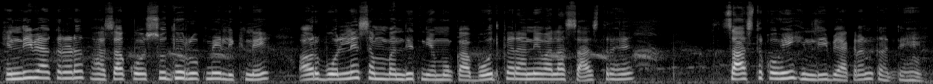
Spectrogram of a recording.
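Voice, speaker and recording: Brief: female teacher, slow and deliberate, higher voice, spells out sounds, faint noise and crows behind. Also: steady tone, dark tone. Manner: repeats and corrects herself mid-sentence. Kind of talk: Hindi grammar lesson.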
